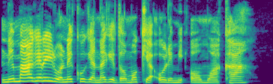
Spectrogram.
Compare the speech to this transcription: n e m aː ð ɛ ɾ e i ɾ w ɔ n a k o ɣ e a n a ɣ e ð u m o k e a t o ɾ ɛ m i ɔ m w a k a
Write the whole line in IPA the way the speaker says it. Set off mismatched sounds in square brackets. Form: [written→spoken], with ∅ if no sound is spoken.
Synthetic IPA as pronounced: n e m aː [ð→ɣ] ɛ ɾ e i ɾ w ɔ n [a→e] k o ɣ e a n a ɣ e ð [u→ɔ] m [o→ɔ] k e a [t→ʔ] o ɾ [ɛ→e] m i ɔ m w a k a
